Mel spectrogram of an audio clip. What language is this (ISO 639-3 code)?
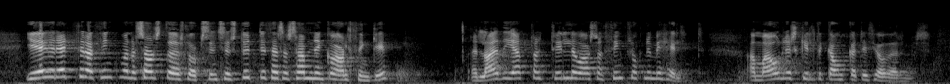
isl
